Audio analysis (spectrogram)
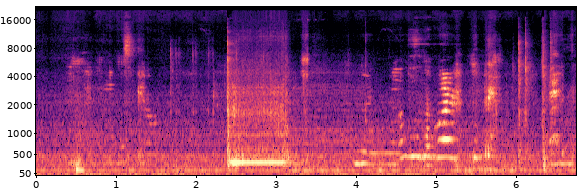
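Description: An Epson L3210 inkjet printer whirs and clicks through a head-cleaning cycle, with a brief motor drone, scattered mechanical ticks and soft speech in the room.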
